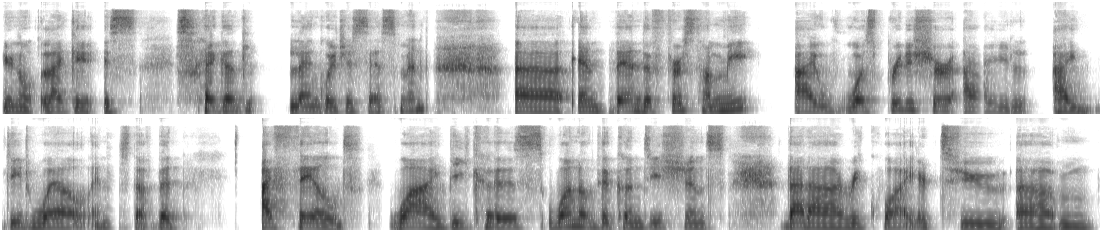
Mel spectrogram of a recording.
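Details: Bilingual adult woman who stutters and has self-declared her stutter as a disability; real conference speech, consistent with stuttering.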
